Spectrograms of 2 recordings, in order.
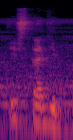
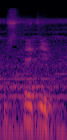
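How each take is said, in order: The two takes are said the same way.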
